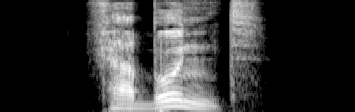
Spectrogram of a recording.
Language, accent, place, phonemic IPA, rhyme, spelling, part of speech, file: German, Germany, Berlin, /fɛɐ̯ˈbʊnt/, -ʊnt, Verbund, noun, De-Verbund.ogg
- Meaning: 1. compound 2. bond, join 3. combination 4. alliance, group, network 5. composite data structure, struct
